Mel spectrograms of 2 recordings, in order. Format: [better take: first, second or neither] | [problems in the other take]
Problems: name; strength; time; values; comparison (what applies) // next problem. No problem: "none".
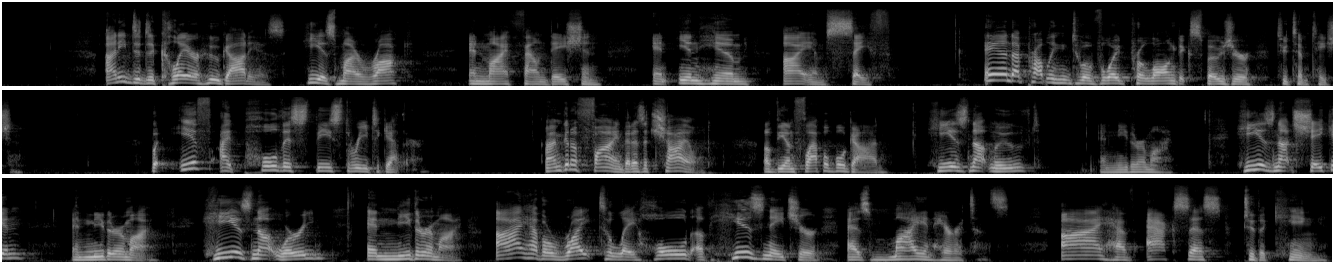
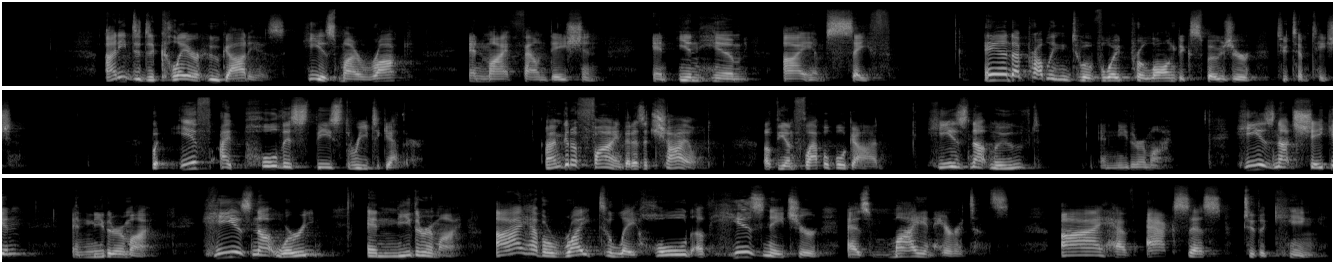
first | thin; somewhat; fading below 300 Hz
